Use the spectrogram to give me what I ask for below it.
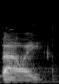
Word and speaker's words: Bowie: going to use an American version of his pronunciation buoy as opposed to the British pronunciation Bowie you'll hear in a rear segment they pronounce it Bowie but in true David buoy fashion he pronounced it Bowie but he allowed us Americans to do it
